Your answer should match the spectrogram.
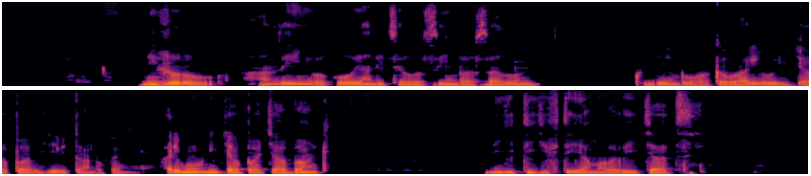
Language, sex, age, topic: Kinyarwanda, male, 25-35, finance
